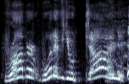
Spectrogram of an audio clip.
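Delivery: high, slow dismayed teacher voice; shocked teacher. Retold or imitated. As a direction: scold him in disbelief. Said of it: "She's like".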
